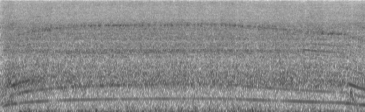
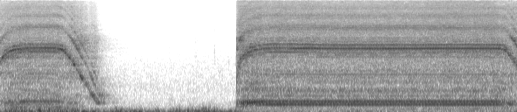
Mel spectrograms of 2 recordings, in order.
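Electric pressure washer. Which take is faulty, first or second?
second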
